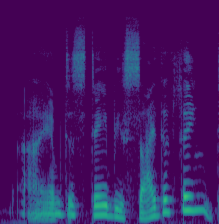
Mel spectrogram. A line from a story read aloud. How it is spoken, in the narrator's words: Dinan gasped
